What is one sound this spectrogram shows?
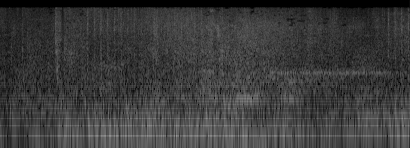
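Explosions rumble and burst.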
